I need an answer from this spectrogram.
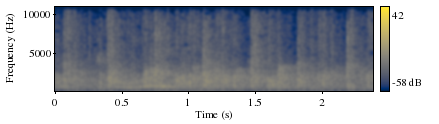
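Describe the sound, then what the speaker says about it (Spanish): A church congregation applauds during a sermon, a steady, moderately distant wash of clapping with faint voices mixed in. "Denle un aplauso fuerte si eso usted lo cree."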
